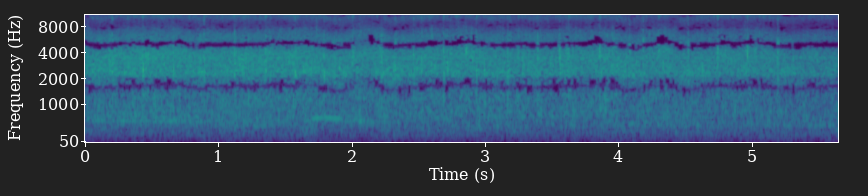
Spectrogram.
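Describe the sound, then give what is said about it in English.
Steady, dense applause from a massive audience in a large, impressive building, greeting a speaker: a continuous wash of clapping that holds at an even, fairly loud level throughout with no voices rising above it. “Thank you very much, friends, for your applause.”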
